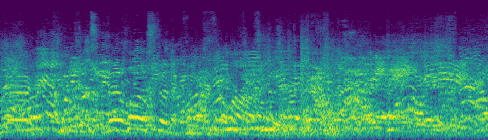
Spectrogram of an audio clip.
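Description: Spectators talking and calling out over one another, many voices overlapping at once in a large hall.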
